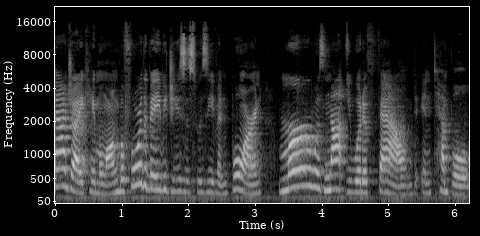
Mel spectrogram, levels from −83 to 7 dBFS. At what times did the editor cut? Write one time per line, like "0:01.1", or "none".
0:04.4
